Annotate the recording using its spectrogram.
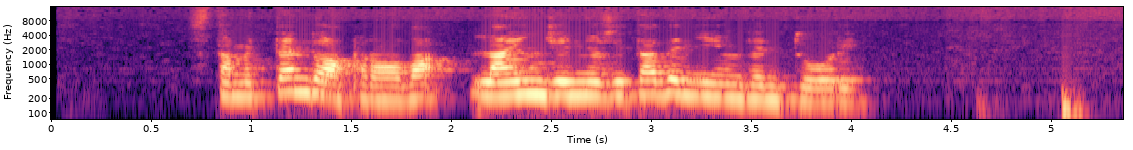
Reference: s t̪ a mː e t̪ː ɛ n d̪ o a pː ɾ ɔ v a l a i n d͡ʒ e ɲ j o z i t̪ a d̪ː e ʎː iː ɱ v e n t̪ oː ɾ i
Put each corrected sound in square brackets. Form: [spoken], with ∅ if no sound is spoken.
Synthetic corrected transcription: s t̪ a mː e t̪ː ɛ n d̪ o a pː ɾ [ɔː] v a l a i n d͡ʒ e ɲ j o z i t̪ a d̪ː e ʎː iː ɱ v e n t̪ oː ɾ i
